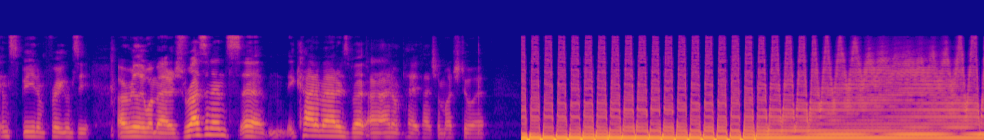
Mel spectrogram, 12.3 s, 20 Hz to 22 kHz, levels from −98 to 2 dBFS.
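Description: No technical faults can be heard anywhere in this audio.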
